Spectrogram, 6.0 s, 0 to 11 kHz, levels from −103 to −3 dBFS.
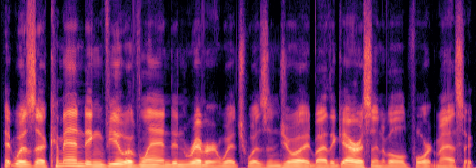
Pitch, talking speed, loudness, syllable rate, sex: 110 Hz, 190 wpm, -17 LUFS, 4.5 syllables/s, male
